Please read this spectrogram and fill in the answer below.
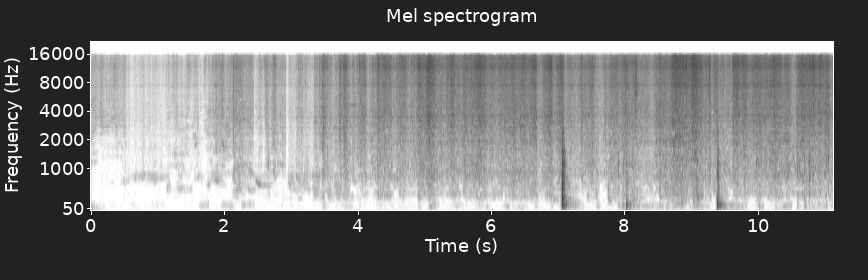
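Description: The packaging of a new oil filter being crinkled and torn open: papery, crackly rustling that starts about two seconds in and goes on, with two sharp knocks in the second half.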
